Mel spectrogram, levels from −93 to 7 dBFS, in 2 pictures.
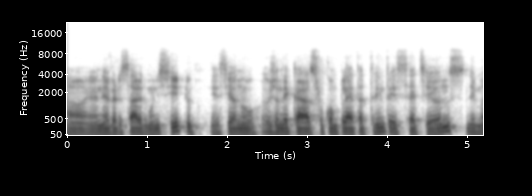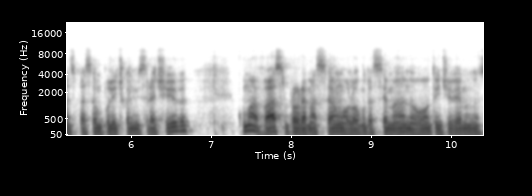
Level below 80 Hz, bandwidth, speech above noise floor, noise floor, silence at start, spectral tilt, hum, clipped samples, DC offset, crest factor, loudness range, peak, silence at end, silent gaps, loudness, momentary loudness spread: -44 dBFS; 8.2 kHz; 31 dB; -54 dBFS; 0 s; -8 dB/octave; none; under 0.1%; under 0.1%; 18 dB; 3 LU; -6 dBFS; 0 s; none; -24 LUFS; 7 LU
